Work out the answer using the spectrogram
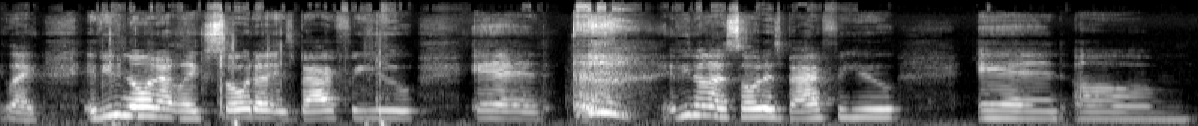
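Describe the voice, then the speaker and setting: A young woman who has recently become a mother chats casually to the camera, rambling loosely with plenty of fillers and restarts. Her voice is fairly high with a darkish tone.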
